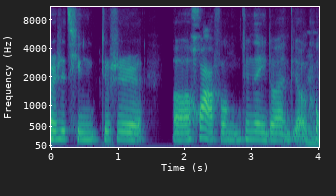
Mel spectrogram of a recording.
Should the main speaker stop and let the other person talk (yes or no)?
yes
